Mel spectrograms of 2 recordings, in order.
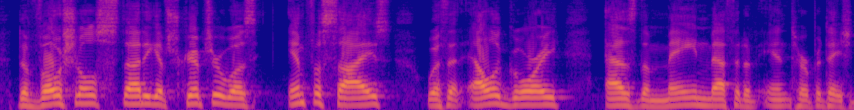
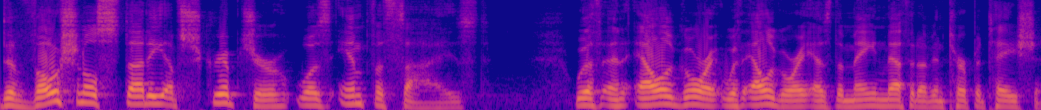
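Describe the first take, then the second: The two takes are said the same way.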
